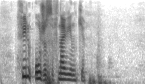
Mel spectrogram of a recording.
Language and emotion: Russian, neutral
